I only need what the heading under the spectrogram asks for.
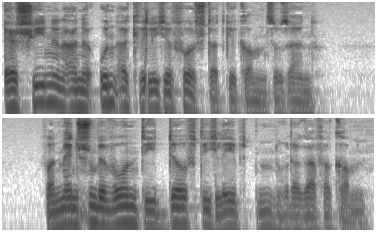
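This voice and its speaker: The narrator of a literary radio play. His voice is deep and rough-edged. He reads with grave, deliberate bleakness. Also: expressive, darkish tone. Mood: bleak, intense. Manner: solemn, deliberate.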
